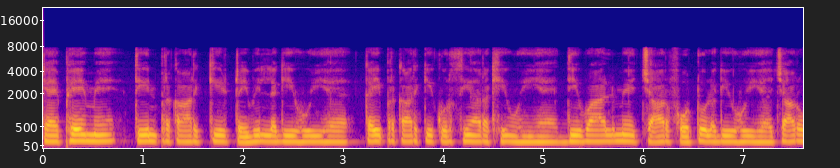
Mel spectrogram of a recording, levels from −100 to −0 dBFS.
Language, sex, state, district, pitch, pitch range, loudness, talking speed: Hindi, male, Punjab, Pathankot, 130 Hz, 125-140 Hz, -19 LUFS, 190 wpm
